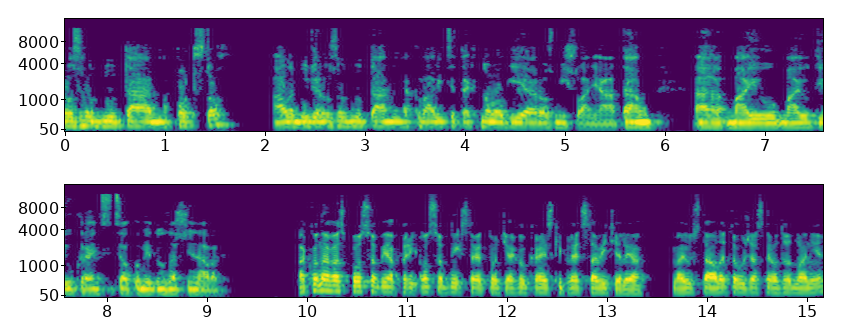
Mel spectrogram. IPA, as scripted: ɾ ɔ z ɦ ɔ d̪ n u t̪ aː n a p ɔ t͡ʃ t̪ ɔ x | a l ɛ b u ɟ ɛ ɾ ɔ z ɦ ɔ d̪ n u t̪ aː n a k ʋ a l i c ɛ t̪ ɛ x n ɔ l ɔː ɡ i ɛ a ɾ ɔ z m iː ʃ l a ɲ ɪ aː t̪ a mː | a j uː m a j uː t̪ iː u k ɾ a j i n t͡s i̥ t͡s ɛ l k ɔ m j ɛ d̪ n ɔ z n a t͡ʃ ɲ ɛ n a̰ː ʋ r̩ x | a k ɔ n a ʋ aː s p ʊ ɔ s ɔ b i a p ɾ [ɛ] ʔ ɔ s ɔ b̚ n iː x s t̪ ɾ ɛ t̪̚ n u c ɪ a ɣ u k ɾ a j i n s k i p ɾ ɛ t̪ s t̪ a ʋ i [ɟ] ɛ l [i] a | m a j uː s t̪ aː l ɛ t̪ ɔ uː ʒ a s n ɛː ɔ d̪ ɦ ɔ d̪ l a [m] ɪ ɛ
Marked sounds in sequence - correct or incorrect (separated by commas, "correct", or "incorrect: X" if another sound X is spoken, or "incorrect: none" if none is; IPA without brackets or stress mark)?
incorrect: i, incorrect: c, incorrect: ɪ, incorrect: ɲ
